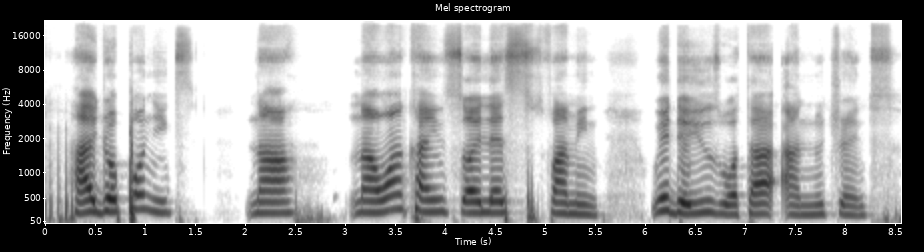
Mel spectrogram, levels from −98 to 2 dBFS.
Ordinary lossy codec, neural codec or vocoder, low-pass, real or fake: none; autoencoder, 48 kHz, 128 numbers a frame, DAC-VAE, trained on Japanese speech; none; fake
